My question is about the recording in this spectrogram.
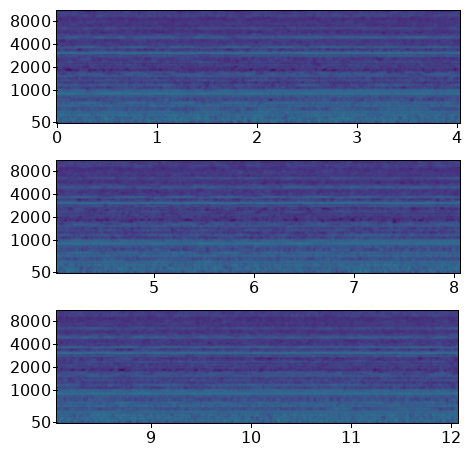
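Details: Panasonic split-system air conditioner running abnormally loud: a steady drone with many fixed tones, no cycling or rhythm; cause unknown.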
